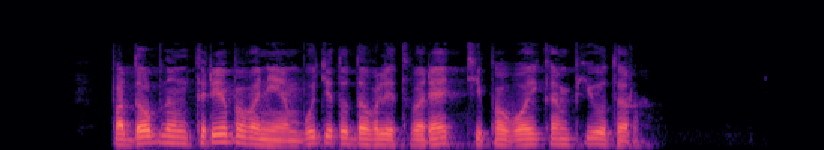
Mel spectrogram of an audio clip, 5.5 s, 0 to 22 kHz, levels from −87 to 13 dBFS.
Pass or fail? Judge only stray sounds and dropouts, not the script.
pass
